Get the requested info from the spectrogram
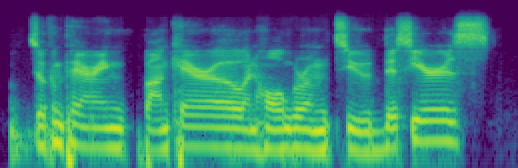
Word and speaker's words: Banchero: I'm sure if I'm pronouncing his name right. – Banchero. – Okay. – Yep.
